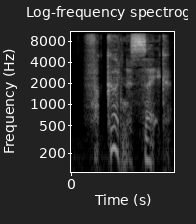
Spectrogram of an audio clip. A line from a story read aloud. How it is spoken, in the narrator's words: I whispered to Millie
